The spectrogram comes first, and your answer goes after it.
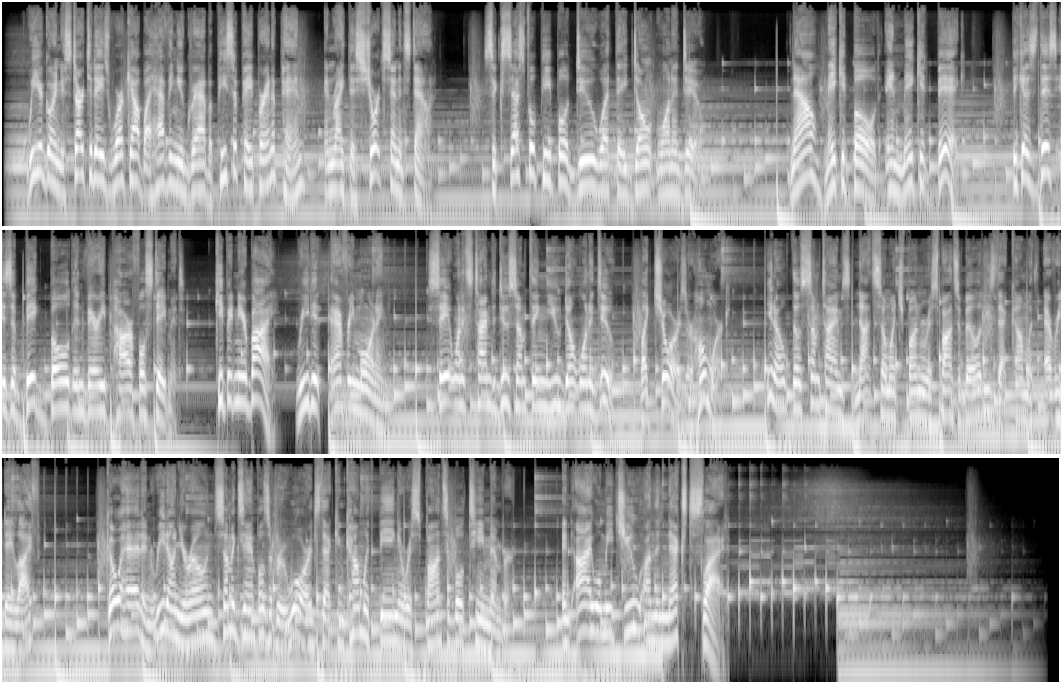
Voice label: english american e-learning, american voice actors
